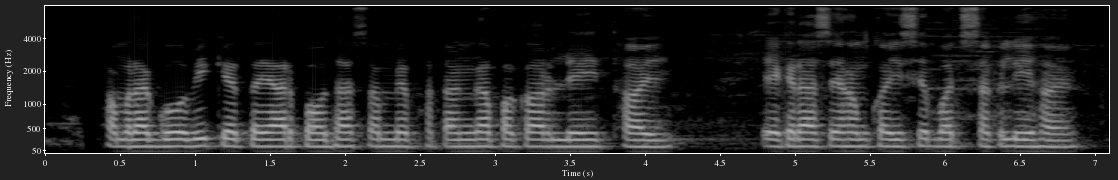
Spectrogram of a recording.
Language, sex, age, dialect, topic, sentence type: Magahi, male, 18-24, Western, agriculture, question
